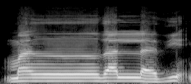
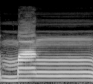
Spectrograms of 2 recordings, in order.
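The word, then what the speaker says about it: من ذا الذي: nah Anggaplah 5050 begitu Jadi kita baca manzalladzi Jangan dibaca mang mang jangan tapi tapi kita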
